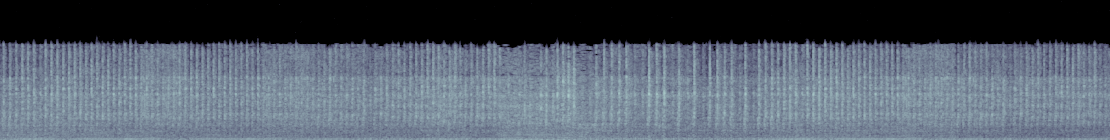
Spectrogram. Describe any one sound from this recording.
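A lawn mower engine drones steadily nearby.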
